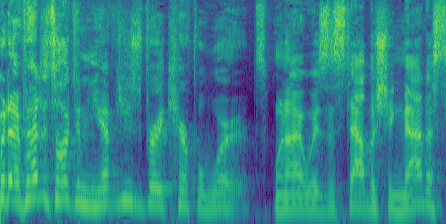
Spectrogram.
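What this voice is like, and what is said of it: Usual voice. Nothing is said of it.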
